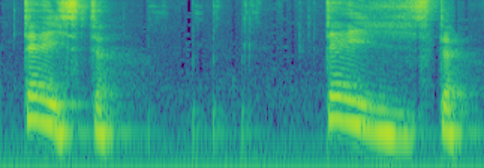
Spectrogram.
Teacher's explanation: quand on prononce le mot taste, il faut prononcer hey, c'est une voyelle longue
